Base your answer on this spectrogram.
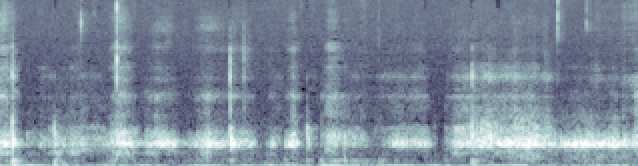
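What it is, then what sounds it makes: Fingertips scratching metal microphone grilles. Fingertips and nails scratch and pinch the exposed metal-grille X/Y microphone capsules on a small handheld Tascam recorder. A close, dense rasping scrape with a steady midrange hum runs throughout, broken by sharp clicks and brief bright ticks. It dips for a moment, then swells into a louder, continuous scratching at the end.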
